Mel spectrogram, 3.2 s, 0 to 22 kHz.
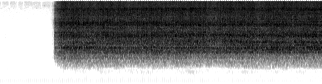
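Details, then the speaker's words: Addams Family Thing coin bank gearbox, opened and run on a bench supply at full 3 volts: steady high-pitched whirring buzz of small gears spinning evenly at full speed, no catching or grinding; normal gear train running. "Okay, well that's working. All the gears are turning as they should."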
